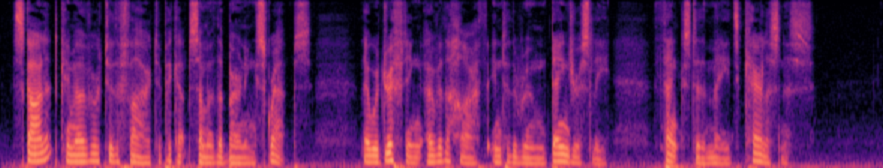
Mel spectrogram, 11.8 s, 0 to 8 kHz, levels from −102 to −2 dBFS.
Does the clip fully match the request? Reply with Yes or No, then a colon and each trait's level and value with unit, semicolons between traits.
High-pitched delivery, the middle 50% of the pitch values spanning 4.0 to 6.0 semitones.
No: low, 105 Hz; average, 4.3 semitones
